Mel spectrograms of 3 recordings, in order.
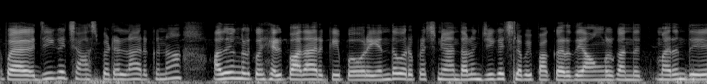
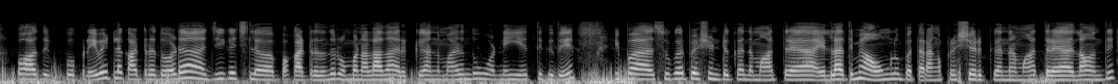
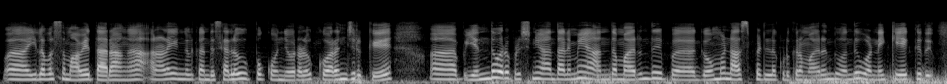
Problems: background sounds at intervals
